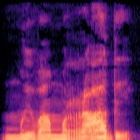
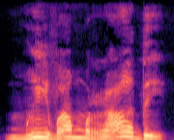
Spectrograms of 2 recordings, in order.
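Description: First: Slow, drawn-out greeting; glad welcome. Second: Very slow, louder echoed greeting; echoing welcome. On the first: Letter Ы welcomes Аля to tea, drawn-out greeting. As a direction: greet the guests unhurriedly. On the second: Letter Ы echoing the welcome, louder and very drawn-out. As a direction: stretch every word, louder, like an echo. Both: A narrator's reading. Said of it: "вторила буква".

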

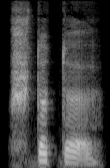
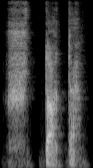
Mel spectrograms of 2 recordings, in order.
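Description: First: Hesitant, faltering Что-то; unsure. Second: Breathless, whispered Что-то; hushed echo. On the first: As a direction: say Что-то haltingly, shaken. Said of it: "произнёс он неуверенно". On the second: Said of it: "повторил Малинс". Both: Acted.

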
